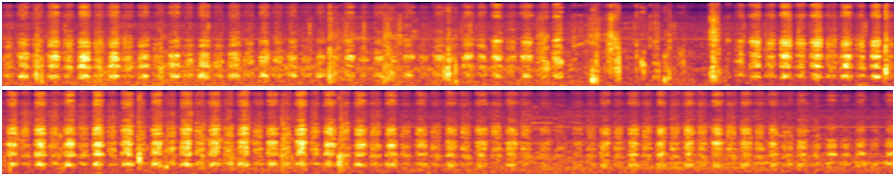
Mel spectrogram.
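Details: Dog panting that sounds like a steam engine, a long run of rapid rhythmic chuffs, steady and breathy, with a couple of sharper clicks midway.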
